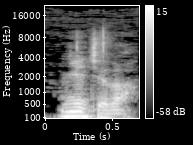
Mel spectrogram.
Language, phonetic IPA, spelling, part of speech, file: Polish, [ɲɛ̇ˈd͡ʑɛla], niedziela, noun, Pl-niedziela.ogg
